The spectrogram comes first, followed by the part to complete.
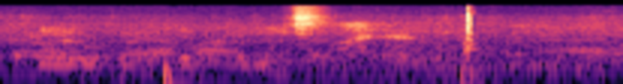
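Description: Footballers' shouts carrying across the pitch, with a short, sharp knock about one and a half seconds in.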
